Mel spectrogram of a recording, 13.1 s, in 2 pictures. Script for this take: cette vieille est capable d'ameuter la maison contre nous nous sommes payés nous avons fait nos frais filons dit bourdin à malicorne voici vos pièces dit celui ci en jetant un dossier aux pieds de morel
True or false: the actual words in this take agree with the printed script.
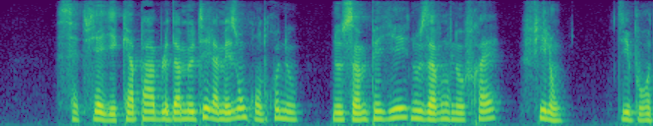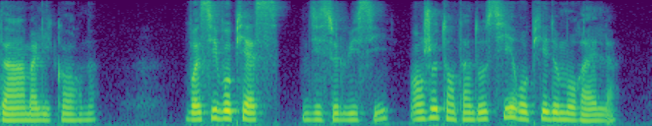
false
